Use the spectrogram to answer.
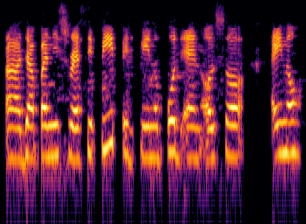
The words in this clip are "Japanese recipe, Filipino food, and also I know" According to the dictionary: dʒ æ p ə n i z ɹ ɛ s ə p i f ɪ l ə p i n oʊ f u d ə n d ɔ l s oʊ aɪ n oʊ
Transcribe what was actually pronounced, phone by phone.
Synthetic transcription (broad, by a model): dʒ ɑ p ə n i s ɹ ɛ s ə p i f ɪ l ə p i n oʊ p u d ə n d ɔ l s oʊ aɪ n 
